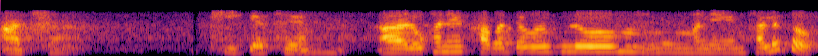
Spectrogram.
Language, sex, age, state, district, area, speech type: Bengali, female, 18-30, West Bengal, Kolkata, urban, conversation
